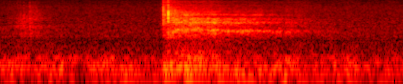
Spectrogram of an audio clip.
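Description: A man's sharp intake of breath about a second in, a short rushing noise that fades over most of a second, against faint room tone.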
